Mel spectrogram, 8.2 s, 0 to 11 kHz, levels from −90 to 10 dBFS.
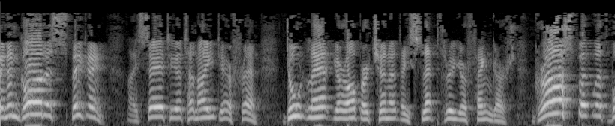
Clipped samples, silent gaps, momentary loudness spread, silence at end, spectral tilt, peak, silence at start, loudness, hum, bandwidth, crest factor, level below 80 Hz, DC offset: under 0.1%; none; 14 LU; 0 s; -4 dB/octave; -4 dBFS; 0 s; -17 LUFS; none; 8 kHz; 14 dB; -54 dBFS; under 0.1%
